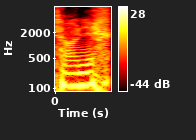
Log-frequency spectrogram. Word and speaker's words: Tonye: Tony was a big, is it Tony or Tanya? Let's pronounce it right. Huh? Tanya.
